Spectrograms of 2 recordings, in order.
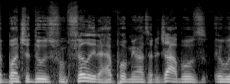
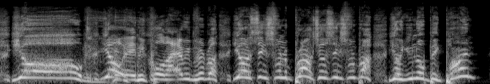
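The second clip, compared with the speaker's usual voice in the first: high, loud, hyped-up yelling of yo; calling out to everyone, thrilled; excited Philly homie; 11 semitones higher, 4 dB louder than usual. Retold or imitated. Philly dude at the warehouse, hyped to meet a Bronx guy. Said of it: "He's like".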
